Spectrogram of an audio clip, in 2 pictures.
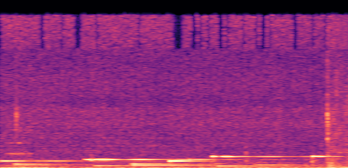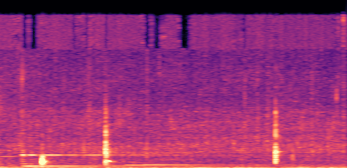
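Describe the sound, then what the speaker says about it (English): Scallion, garlic and ginger stir-frying slowly in a pan make a steady low sizzle, with a soft melodic tone over it and a few sharp scraping clicks from stirring. "Stir them and let them slowly cook to release their aroma."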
